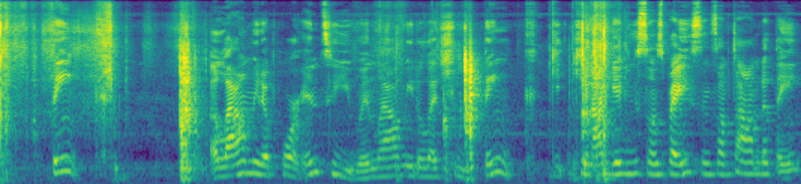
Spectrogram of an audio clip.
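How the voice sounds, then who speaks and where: At a moderate pace, a woman speaks in an animated tone with lively intonation. Background noise is noticeable. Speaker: tarot reader. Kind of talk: tarot reading.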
